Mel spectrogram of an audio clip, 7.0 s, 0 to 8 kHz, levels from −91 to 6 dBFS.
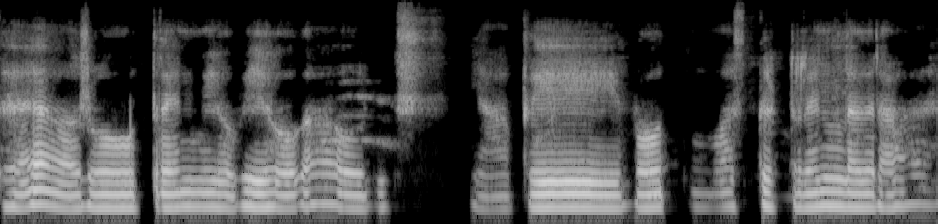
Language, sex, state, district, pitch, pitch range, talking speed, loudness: Hindi, male, Bihar, Jamui, 145 Hz, 140-150 Hz, 100 wpm, -19 LUFS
